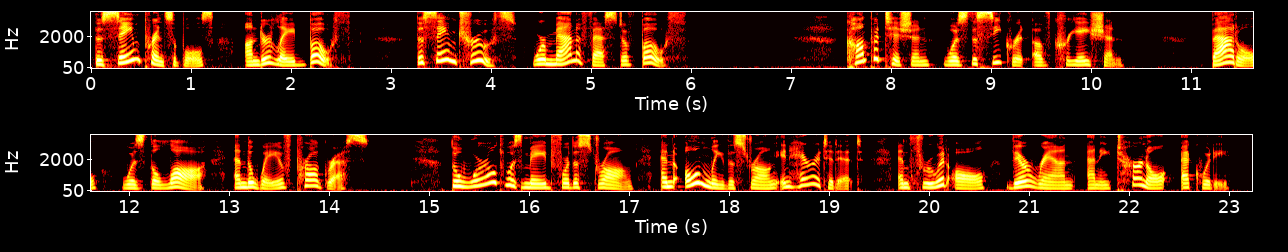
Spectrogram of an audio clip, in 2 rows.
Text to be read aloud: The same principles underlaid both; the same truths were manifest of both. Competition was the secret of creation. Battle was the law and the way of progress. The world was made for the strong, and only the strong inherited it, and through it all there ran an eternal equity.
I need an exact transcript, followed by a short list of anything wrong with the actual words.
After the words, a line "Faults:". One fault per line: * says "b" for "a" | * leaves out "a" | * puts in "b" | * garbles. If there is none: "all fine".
The same principles underlaid both; the same truths were manifest of both. Competition was the secret of creation. Battle was the law and the way of progress. The world was made for the strong, and only the strong inherited it, and through it all there ran an eternal equity.
Faults:
all fine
